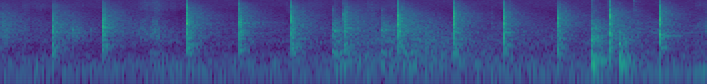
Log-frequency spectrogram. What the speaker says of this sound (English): hitting it on a mallet with a bag of shot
